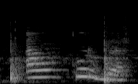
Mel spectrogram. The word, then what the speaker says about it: Al-Qurba: Al-Qurba. Gimana hukumnya? Apabila al bertemu dengan huruf Al-Qamariyah, maka hukumnya dibaca idhar.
